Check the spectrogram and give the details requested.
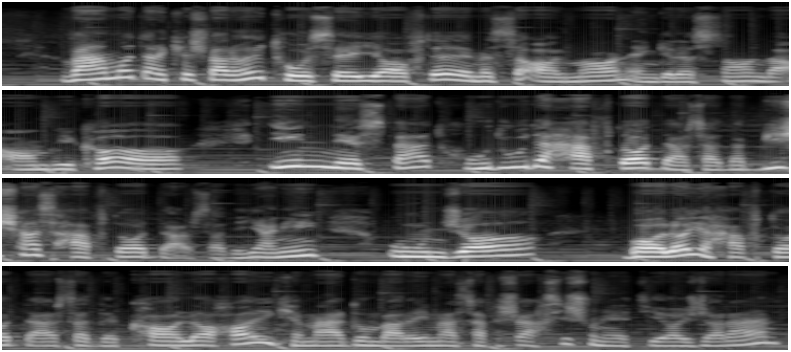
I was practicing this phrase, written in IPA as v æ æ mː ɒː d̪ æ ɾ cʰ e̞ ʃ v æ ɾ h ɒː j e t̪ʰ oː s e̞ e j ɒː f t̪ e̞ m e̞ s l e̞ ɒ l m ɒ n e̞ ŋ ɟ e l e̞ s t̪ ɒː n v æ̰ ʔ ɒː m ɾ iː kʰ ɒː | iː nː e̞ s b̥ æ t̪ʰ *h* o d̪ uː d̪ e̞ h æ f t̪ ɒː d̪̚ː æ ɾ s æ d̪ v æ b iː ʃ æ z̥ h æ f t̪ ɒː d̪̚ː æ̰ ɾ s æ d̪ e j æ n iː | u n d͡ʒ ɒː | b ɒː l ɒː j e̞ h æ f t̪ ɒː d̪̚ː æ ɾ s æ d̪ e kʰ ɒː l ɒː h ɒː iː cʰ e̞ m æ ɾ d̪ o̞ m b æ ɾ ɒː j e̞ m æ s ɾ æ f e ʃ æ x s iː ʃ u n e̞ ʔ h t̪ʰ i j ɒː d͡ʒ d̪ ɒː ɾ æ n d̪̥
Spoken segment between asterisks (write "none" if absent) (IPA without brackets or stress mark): h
